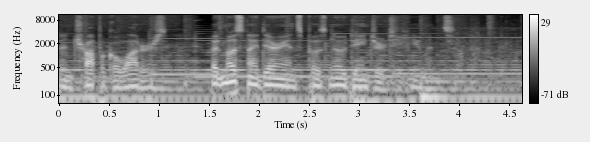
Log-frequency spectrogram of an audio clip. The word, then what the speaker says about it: cnidarians: All of these scyphozoans are cnidarians, the C is silent, relatives of sea anemones and corals.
